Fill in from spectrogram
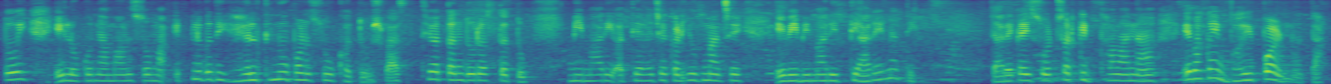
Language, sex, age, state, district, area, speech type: Gujarati, female, 30-45, Gujarat, Junagadh, urban, spontaneous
